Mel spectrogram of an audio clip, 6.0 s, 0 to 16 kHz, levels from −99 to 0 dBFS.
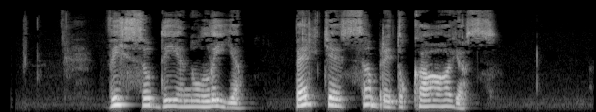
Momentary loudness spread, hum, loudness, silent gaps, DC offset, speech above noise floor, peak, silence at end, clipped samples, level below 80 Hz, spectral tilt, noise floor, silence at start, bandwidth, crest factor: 10 LU; none; -23 LUFS; none; under 0.1%; 46 dB; -4 dBFS; 1 s; under 0.1%; -76 dBFS; -4.5 dB/octave; -68 dBFS; 1.1 s; 11.5 kHz; 20 dB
